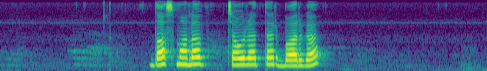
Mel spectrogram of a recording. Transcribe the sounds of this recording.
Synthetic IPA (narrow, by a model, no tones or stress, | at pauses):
d̪ʌsmʌlʌb | t͡sʌwɾʌt̪ːʌrbʌrɡʌ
